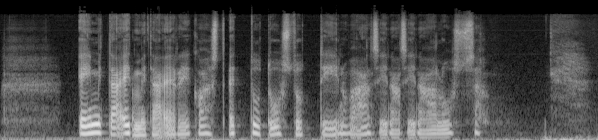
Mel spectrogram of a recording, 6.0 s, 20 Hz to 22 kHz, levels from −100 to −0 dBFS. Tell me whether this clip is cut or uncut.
cut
